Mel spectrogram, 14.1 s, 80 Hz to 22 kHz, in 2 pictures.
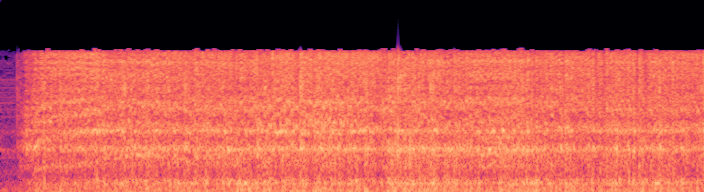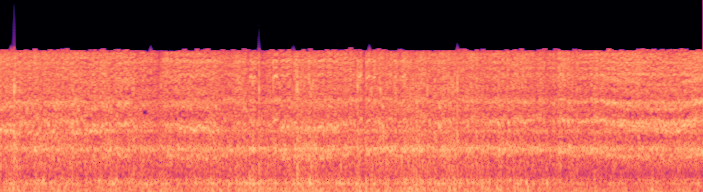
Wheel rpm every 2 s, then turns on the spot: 140, 190, 200, 200, 210, 230, 230.
none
